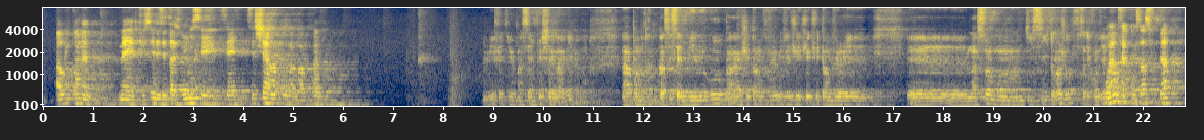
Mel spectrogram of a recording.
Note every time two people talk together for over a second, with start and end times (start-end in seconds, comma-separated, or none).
none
